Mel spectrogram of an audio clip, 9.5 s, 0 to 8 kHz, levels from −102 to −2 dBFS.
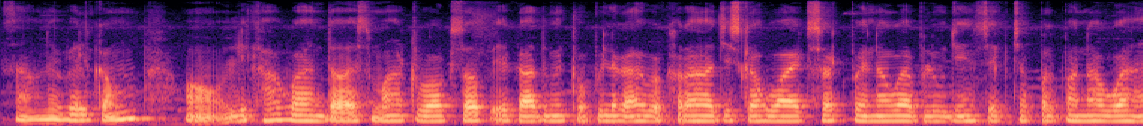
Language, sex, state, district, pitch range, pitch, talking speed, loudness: Hindi, male, Chandigarh, Chandigarh, 120-130 Hz, 125 Hz, 180 wpm, -17 LUFS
